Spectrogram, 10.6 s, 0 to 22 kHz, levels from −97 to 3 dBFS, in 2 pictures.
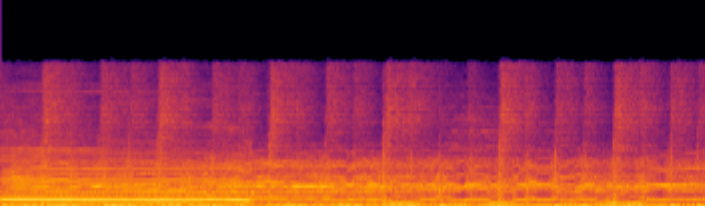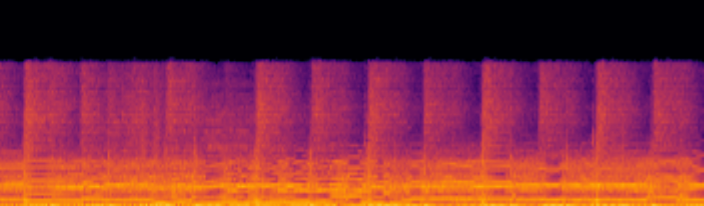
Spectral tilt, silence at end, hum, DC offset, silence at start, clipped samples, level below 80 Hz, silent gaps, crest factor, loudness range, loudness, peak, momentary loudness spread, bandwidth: -5 dB/octave; 0 s; none; under 0.1%; 0 s; under 0.1%; -20 dBFS; none; 12 dB; 4 LU; -14 LUFS; -2 dBFS; 6 LU; 16 kHz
